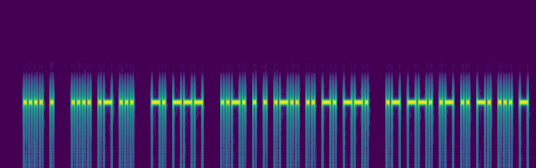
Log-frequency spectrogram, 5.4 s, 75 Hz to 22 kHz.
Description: Morse code, heard as a keyed tone, about 44 wpm, 700 Hz. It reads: HE HAS NO FEELING AGAINST
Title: Sentences from Top 1200 Words 45wpm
